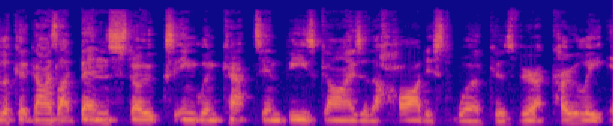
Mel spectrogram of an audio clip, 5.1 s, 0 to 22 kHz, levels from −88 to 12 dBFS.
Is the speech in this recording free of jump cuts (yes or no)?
yes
